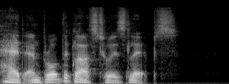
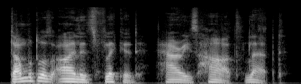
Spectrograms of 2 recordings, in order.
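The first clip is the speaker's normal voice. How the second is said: plain reading voice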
